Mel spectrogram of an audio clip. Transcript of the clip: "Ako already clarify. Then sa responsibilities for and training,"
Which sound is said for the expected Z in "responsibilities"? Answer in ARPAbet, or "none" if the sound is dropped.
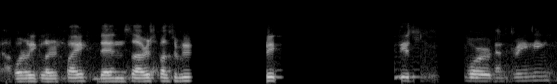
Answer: S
